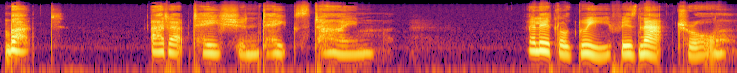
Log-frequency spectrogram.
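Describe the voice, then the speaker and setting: A possessive yandere sea creature played by a woman speaks in a high British voice, lingering very slowly over each phrase. She is sweetly menacing, soft and half-whispered. It is an intimate ASMR roleplay, close on the mic and completely dry. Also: no room sound, heavily acted. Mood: tender, cooing. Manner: soft, breathy half-whisper, drawn-out pauses. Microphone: close ASMR microphone.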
